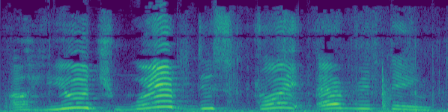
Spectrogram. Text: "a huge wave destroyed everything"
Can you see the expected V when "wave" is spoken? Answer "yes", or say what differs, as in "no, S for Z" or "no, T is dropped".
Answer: no, B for V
